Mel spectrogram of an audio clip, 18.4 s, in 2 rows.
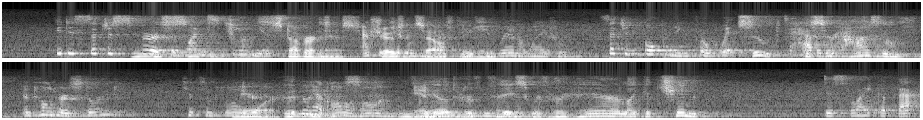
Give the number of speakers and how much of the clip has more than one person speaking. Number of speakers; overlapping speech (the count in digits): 4, about 46%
